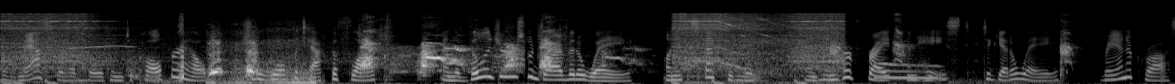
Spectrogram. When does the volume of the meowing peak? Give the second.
9 s.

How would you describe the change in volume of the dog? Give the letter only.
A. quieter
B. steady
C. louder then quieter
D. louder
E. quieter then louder
A.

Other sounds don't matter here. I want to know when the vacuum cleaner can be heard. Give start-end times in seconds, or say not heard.
0.0-3.8, 6.7-8.5.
